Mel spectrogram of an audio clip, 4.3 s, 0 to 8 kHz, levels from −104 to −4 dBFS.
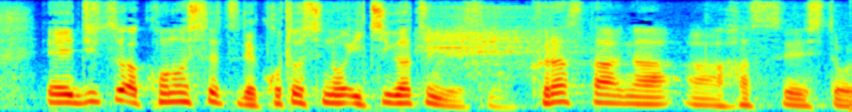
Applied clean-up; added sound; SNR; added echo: none; none; none; none.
